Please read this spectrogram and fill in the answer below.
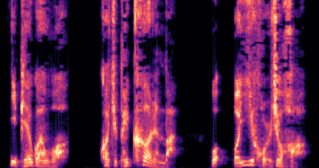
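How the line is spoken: Choked sobbing. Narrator (Chinese): 哽咽道

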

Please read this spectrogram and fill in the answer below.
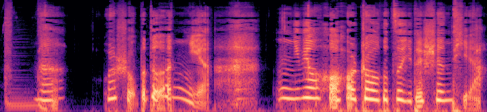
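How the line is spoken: Choked, close whisper. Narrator (Chinese): 在她耳边哽咽的说

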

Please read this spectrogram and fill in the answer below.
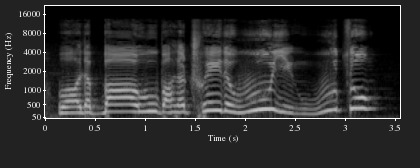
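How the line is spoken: Roaring. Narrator (Chinese): 熊咆哮道

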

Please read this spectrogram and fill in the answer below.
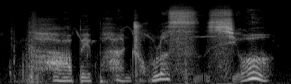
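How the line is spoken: Low, urgent, anxious whisper. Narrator (Chinese): 大白兔的话声又低又急，惶惶不安地，低声细语地说

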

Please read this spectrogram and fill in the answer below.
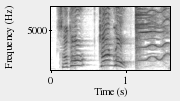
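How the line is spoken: Shout. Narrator (Chinese): 保安喊了一声

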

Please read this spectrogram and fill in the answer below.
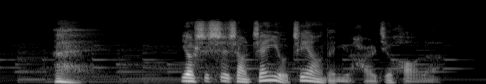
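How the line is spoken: Sighing. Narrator (Chinese): 他叹了一口气说

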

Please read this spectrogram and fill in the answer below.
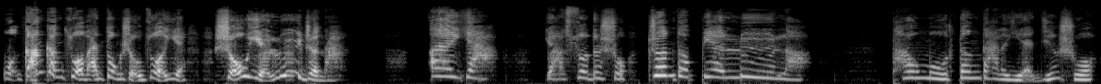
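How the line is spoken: Cheerful laughing speech. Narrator (Chinese): 巴斯特笑呵呵地说

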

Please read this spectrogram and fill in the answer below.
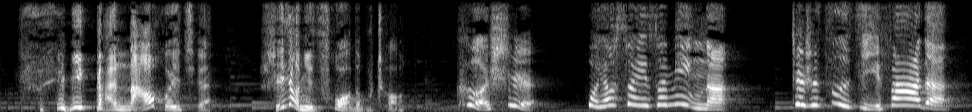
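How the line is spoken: Laughing heartily. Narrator (Chinese): 贾母笑得已掷下牌来说

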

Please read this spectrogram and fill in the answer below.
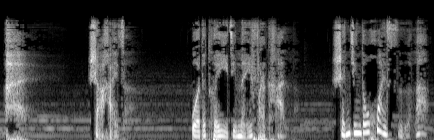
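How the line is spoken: Sighing. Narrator (Chinese): 教授叹了口气

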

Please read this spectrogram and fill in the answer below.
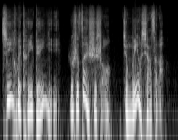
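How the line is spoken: Stern, harsh. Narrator (Chinese): 厉声道

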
